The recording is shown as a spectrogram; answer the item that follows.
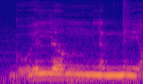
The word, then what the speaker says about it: Guillaume Lamillion: Guillaume Lamillion. If it doesn't rhyme, you're not pronouncing it right.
